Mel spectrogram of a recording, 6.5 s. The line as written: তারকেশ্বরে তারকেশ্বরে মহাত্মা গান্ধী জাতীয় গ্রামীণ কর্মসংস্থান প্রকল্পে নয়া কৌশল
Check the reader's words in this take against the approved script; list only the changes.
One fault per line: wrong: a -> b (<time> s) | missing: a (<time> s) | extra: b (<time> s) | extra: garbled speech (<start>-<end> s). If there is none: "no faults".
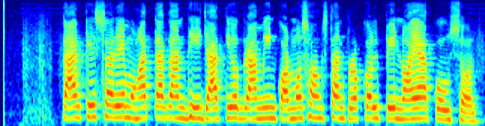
missing: তারকেশ্বরে (1.6 s)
